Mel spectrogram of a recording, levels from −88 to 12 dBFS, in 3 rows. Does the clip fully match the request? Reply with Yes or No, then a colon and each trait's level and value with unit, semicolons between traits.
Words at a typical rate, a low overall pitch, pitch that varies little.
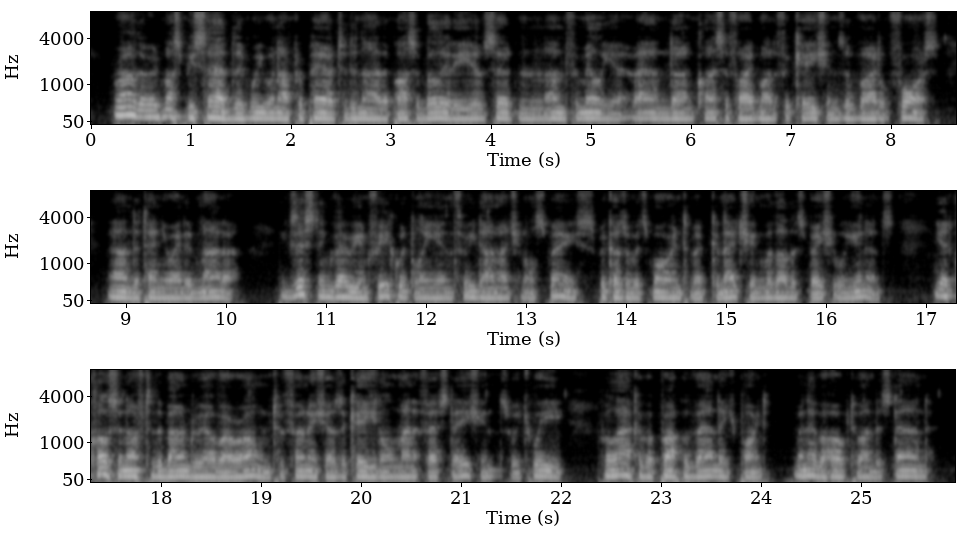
Yes: average, 165 wpm; low, 105 Hz; narrow, 2.3 semitones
